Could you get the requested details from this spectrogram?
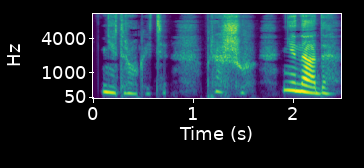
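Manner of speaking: usual speaking voice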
